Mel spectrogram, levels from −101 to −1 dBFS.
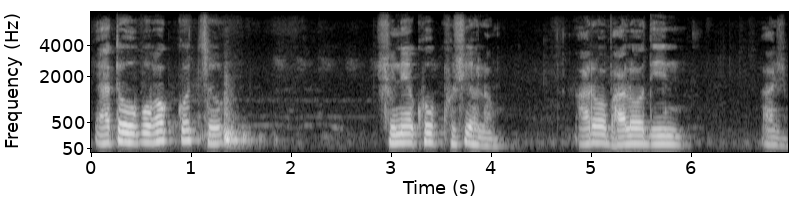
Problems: none marked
